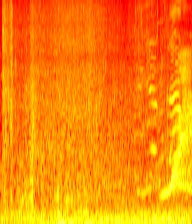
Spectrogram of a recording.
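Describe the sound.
Water splashes and sloshes steadily as a small group of kids splash in the murky water along the banks of the Rio Grande, with indistinct voices mixed in and a brief rising high-pitched call near the end.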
